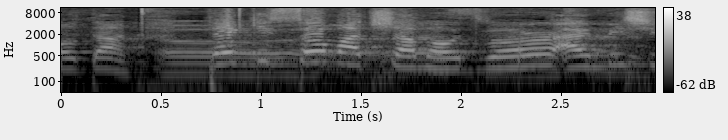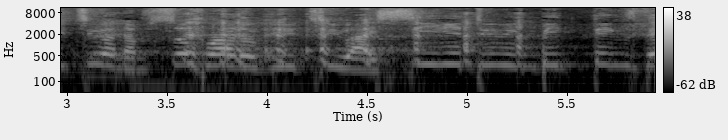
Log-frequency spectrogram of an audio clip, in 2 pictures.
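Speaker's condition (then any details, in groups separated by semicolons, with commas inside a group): No condition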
